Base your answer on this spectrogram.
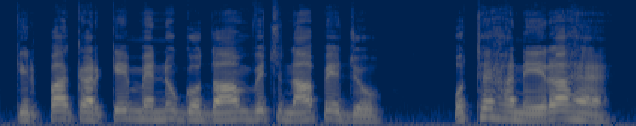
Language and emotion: Punjabi, fearful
